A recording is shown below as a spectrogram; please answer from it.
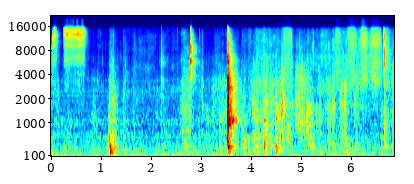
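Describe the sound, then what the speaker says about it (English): A hand pump used for balloon art releases air in soft hisses and puffs, with a sharper burst midway, quiet and close, among light handling rustles. "I just gave it 4 pumps, release some air."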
